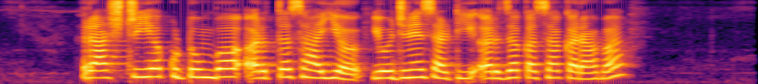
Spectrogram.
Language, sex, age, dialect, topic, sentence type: Marathi, female, 31-35, Standard Marathi, banking, question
